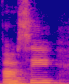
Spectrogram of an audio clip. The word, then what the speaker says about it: Fauci: That's how you say his name? Fauci? – Fauci.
